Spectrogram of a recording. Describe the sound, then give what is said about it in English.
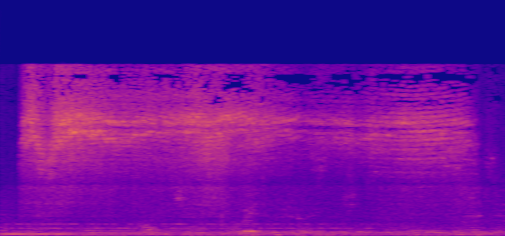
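Several voices make a long, sustained snake-like hiss together while slithering up into a snake pose, a steady breathy sss lasting about five seconds, even in loudness, with faint low murmuring beneath. “So we're going to slither, slither, slither into a snake and go.”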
